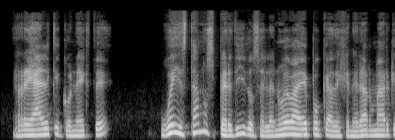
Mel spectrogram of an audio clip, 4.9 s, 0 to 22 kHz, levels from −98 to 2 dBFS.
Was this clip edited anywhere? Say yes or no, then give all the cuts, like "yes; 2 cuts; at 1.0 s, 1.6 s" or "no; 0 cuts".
no; 0 cuts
